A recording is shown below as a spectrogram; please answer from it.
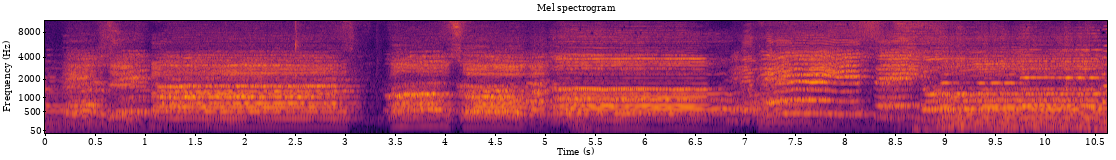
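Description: A congregation singing a hymn in Portuguese together, in long held notes, with the church band's keyboard and instruments underneath. The singing drops away briefly about three seconds in, then carries on.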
